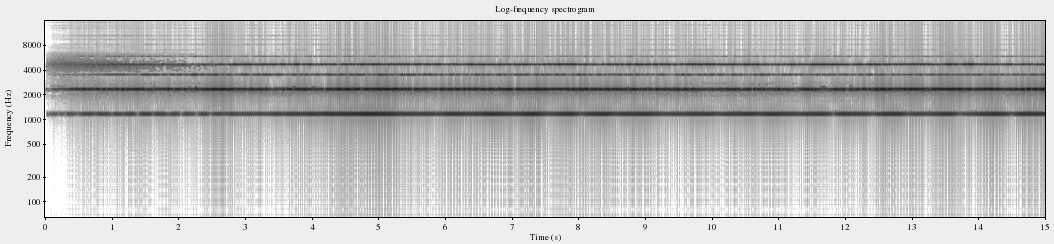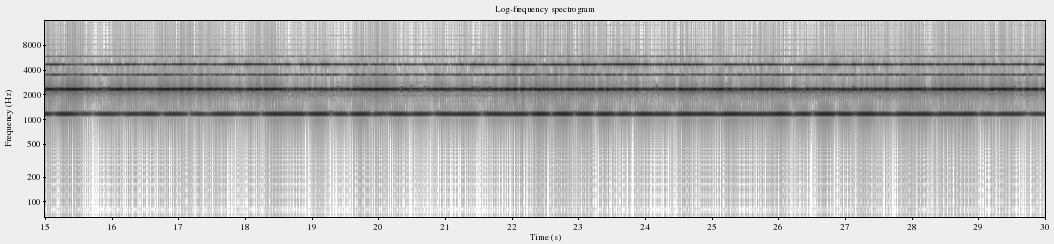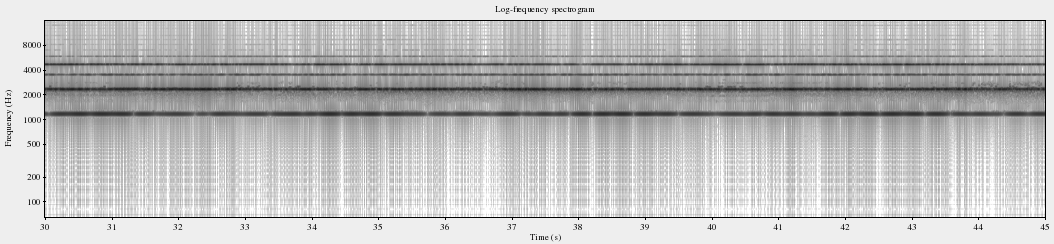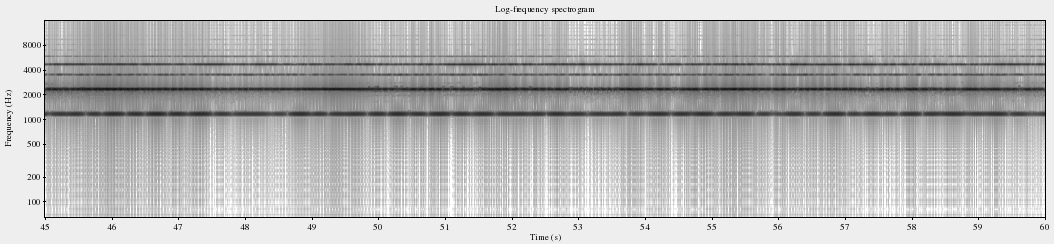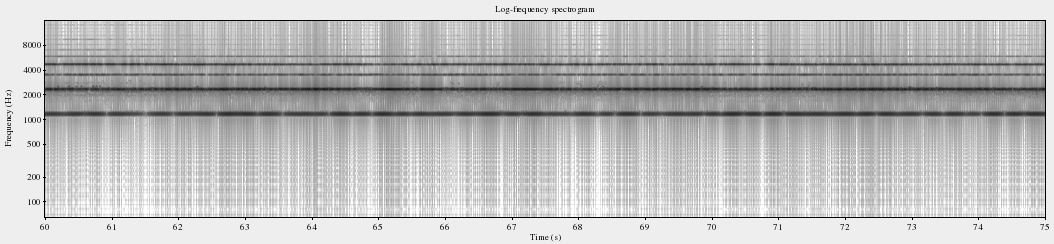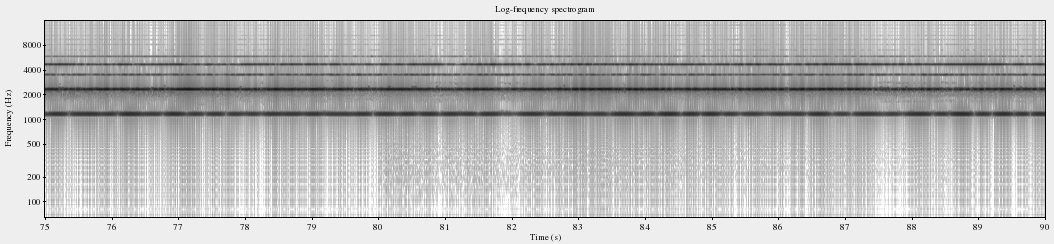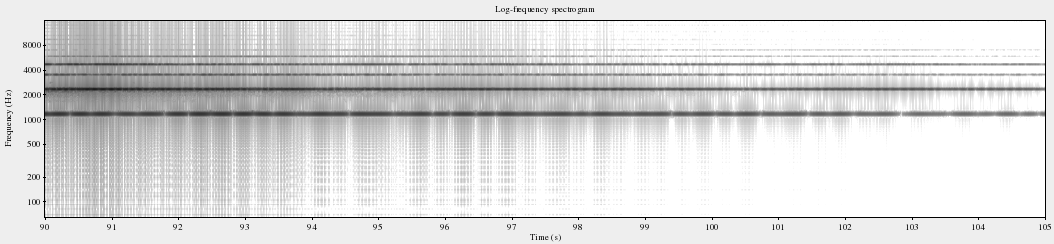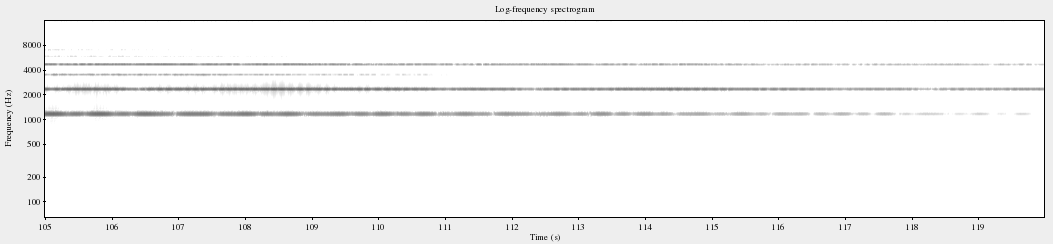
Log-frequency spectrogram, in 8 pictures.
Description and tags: LAYERS 014 - THE YETI-99
LAYERS 014 - THE YETI is an extensive multisample package containing 128 samples. The numbers are equivalent to chromatic key assignment covering a complete MIDI keyboard (128 keys). The sound of THE YETI is one of a beautiful PAD. Each sample is more than minute long and has a sweet overtone content. All samples have a very long sustain phase so no looping is necessary in your favourite samples. It was created layering various VST instruments: Ironhead-Bash, Sontarium, Vember Audio's Surge, Waldorf A1 plus some convolution (Voxengo's Pristine Space is my favourite).
pad, overtones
